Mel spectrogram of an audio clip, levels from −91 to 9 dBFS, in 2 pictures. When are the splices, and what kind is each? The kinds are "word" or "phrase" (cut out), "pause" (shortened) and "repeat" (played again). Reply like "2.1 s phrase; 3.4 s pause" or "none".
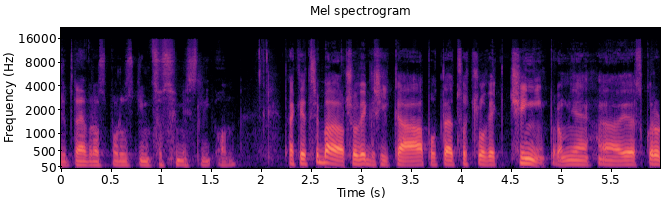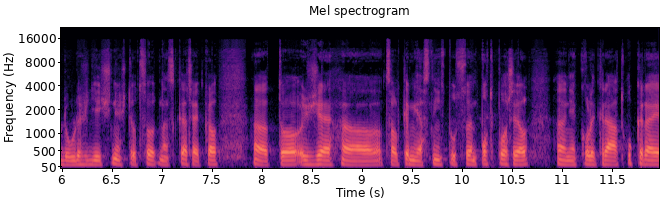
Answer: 2.8 s phrase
